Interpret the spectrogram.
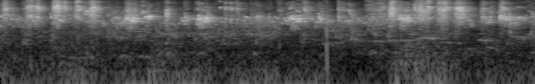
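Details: Budgerigar flock chattering for lonely birds: constant high squawky chirps and warbles, many birds overlapping, one sharp click near the middle.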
